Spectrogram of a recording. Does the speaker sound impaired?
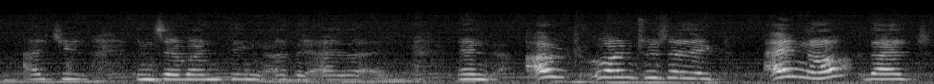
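Yes: cerebral palsy; slow speaker, listeners take time to understand, speaks verbally.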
